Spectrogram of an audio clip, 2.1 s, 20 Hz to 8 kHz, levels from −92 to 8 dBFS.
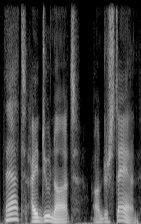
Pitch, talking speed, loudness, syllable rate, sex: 130 Hz, 140 wpm, -17 LUFS, 4.1 syllables/s, male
